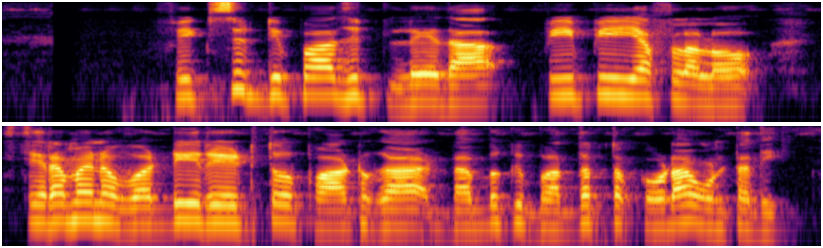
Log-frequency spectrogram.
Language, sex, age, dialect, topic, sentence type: Telugu, male, 31-35, Telangana, banking, statement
